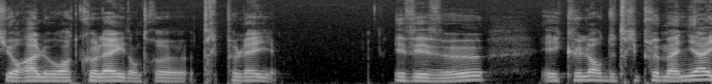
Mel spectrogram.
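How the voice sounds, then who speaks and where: A man hosting a casual podcast, talking with a sarcastic, animated edge and plenty of fillers. His voice sits at a middle pitch. The sound is dry and close, with no room around it. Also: clear, resonant tone, dry recording. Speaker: podcast host. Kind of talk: casual wrestling podcast chat.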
